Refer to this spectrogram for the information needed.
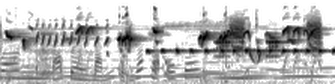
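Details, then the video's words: Drongo calls, including black drongo, forest drongo and fish-tailed drongo types, played as a lure for night net trapping: busy high chirps, whistles and harsh notes overlapping, with steady tonal hums running underneath. "Tiếng Bẫy Bắt Tấc các loại chèo bẻo , chèo bẻo rừng , chèo bẻo đen , đuôi cá chèo bẻo"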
